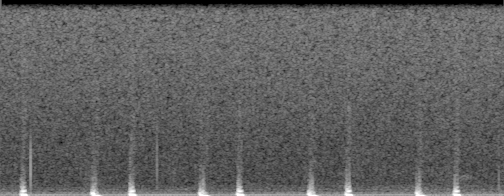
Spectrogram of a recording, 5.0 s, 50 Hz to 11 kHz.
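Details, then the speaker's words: Simulated regular heartbeat near 56 a minute with a PR interval of 0.18 seconds: softened first heart sound that can be quieter than the second. "À 0,18 seconde, le deuxième bruit peut être plus fort que le premier, car l’intensité de celui-ci diminue."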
